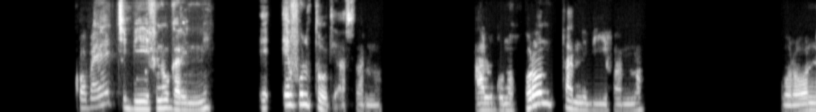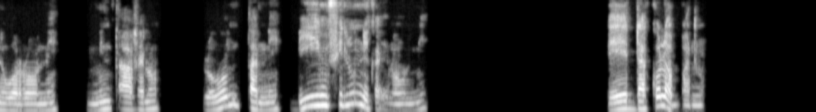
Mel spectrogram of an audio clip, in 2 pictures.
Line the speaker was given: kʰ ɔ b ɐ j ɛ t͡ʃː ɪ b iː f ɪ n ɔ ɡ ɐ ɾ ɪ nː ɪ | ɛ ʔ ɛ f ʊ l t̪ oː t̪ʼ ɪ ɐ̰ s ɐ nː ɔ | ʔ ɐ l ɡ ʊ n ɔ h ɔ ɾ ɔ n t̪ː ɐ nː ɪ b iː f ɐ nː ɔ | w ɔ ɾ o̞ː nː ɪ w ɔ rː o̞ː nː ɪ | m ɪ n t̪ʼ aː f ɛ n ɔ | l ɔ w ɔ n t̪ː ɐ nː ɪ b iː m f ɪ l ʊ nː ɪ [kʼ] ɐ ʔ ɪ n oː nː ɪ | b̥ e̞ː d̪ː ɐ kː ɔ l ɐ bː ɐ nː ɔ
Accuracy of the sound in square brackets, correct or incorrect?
incorrect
